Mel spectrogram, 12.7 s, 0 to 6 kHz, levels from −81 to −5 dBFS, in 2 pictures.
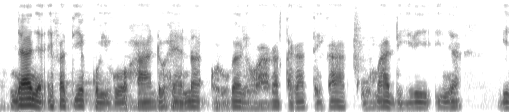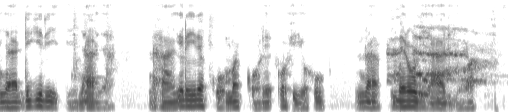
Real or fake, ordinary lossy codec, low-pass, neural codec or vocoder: fake; none; 5.4 kHz; vocoder, 44.1 kHz, 128 mel bands, Pupu-Vocoder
